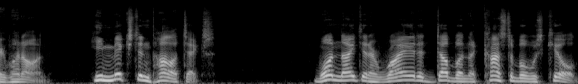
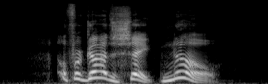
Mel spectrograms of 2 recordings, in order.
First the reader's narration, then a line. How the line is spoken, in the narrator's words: pleaded Bates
